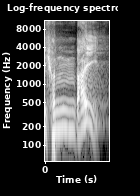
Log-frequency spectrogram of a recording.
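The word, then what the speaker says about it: Hyundai: 그래서 현다이 이 발음 못해. 현다이 발음을 못해. 하이언, 드라이 이런 식으로 발음을 합니다.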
